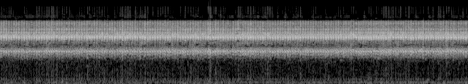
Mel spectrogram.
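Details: Steady, intense cicada drone: a dense, shrill electric buzz that holds at the same level without pause for the whole stretch.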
